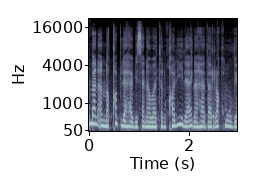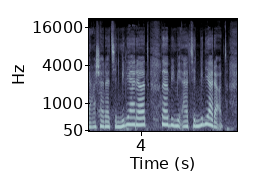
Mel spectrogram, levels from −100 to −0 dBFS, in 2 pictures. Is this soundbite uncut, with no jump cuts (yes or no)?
no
